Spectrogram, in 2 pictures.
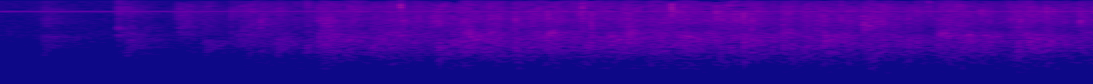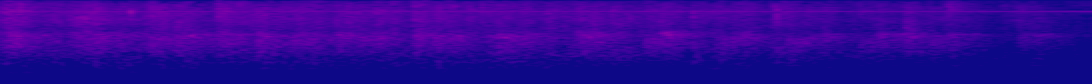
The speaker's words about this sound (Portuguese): Infelizmente, eu vejo que faltou algumas pessoas aqui, mas que mesmo onde eles estão, que receba o nosso aplauso.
